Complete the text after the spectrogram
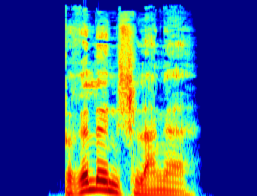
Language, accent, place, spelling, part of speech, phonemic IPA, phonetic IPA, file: German, Germany, Berlin, Brillenschlange, noun, /ˈbʁɪlənˌʃlaŋə/, [ˈbʁɪln̩ˌʃlaŋə], De-Brillenschlange.ogg
- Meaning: 1. Indian cobra 2. someone wearing glasses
